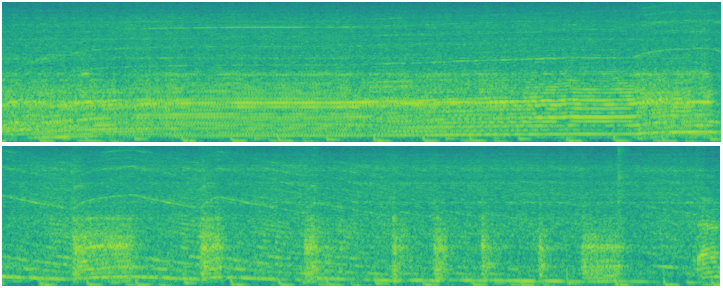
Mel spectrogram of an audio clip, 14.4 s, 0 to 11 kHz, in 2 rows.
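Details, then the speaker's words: Samsung SC4590 vacuum cleaner switched to higher speed: motor whine wavers and sags, then turns choppy and stuttering; brushes ruled out, burning smell follows, rotor judged failed. "But I can hear the sound of the motor. It's something really, really wrong there."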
